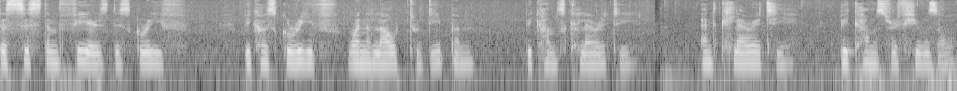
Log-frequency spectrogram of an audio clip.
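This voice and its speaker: A woman's fairly slow, monotone speech at a medium pitch, flat in intonation, with long, frequent pauses. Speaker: poet. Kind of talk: spoken word poetry reading. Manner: intense, not calm.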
